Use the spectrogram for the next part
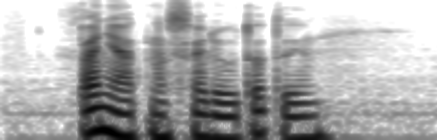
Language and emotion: Russian, neutral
